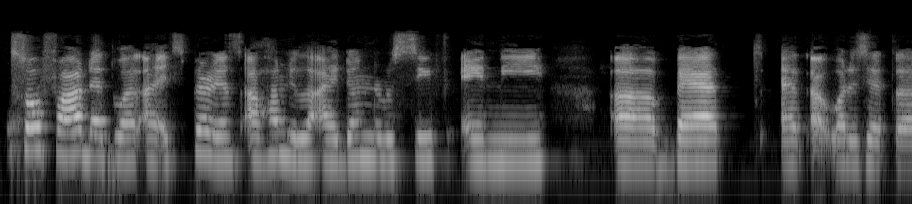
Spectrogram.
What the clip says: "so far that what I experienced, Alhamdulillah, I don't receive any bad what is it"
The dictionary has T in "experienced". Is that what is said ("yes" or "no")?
no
